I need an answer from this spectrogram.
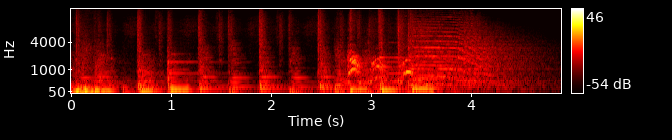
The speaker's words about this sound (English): That's our little grand dog, Charlie. He's so adorable.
